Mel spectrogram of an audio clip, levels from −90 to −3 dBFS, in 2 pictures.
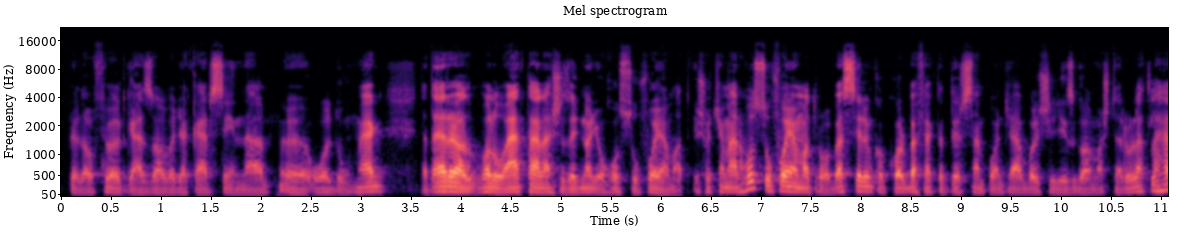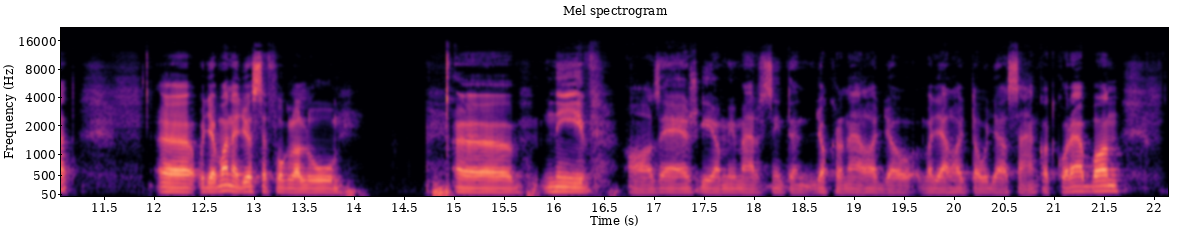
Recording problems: none

